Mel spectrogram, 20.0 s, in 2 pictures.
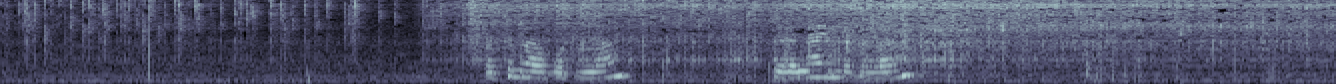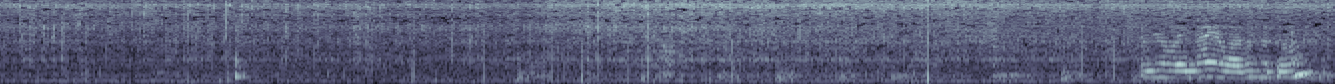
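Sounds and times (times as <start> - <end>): onions sizzling in hot oil: 0.0 - 20.0
steel spatula scraping pan: 13.9 - 18.6.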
